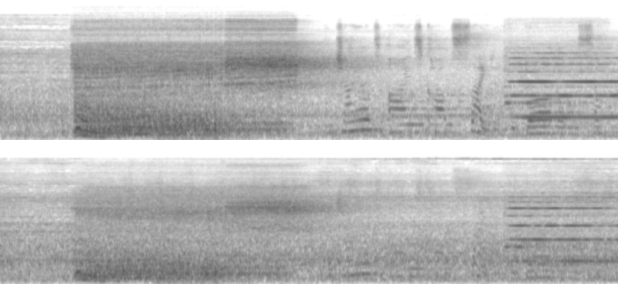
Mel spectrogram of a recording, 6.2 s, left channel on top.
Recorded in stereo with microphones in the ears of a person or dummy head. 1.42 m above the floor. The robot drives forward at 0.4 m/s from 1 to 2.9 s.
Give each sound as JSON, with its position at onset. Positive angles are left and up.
{"t": 0.7, "sound": "a drill", "side_deg": 45, "distance_m": 1.1}
{"t": 3.2, "sound": "a woman speaking", "side_deg": 35, "distance_m": 1.2}
{"t": 5.0, "sound": "a flute", "side_deg": -35, "distance_m": 4.0}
